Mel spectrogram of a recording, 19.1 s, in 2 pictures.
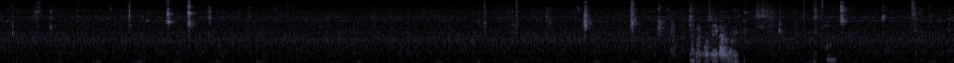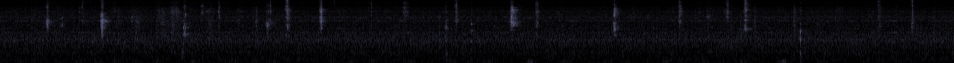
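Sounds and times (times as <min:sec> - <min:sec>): faint low hum: 0:00.0 - 0:19.0
people chewing crispy food: 0:00.0 - 0:19.0.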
